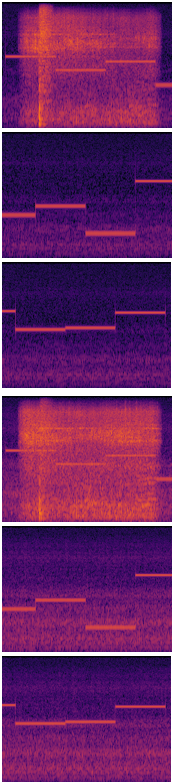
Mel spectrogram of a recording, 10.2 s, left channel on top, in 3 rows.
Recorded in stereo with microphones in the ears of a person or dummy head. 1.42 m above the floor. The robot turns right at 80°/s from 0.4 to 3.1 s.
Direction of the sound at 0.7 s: 80° left.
